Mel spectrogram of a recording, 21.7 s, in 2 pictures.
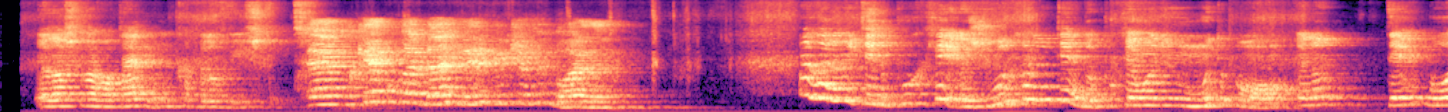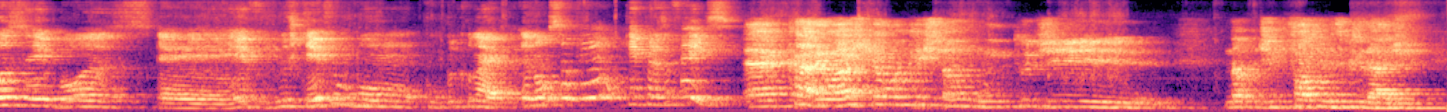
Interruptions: none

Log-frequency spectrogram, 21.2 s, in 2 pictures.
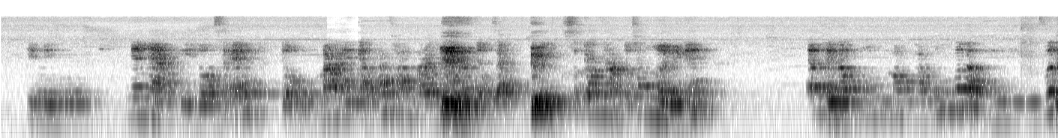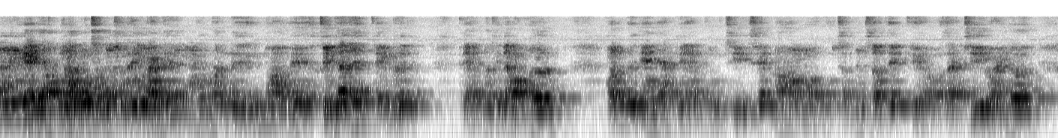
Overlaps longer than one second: present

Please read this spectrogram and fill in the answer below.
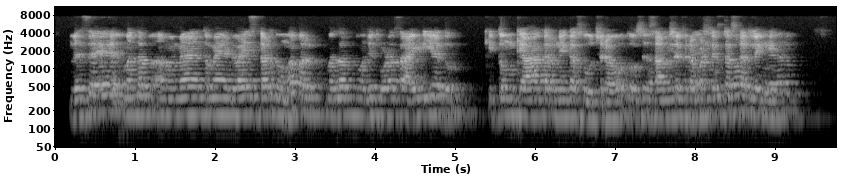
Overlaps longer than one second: present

